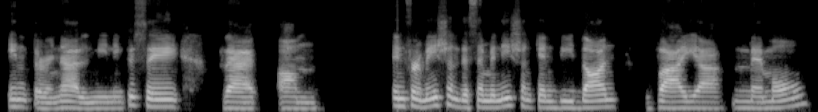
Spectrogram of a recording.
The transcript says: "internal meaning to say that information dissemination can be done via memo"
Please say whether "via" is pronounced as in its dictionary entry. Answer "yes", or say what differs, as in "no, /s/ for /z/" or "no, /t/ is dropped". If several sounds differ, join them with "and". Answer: yes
